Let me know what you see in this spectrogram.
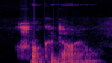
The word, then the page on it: crocodile: British English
